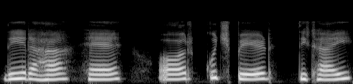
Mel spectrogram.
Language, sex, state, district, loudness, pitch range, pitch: Hindi, female, Himachal Pradesh, Shimla, -12 LUFS, 235-265 Hz, 245 Hz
